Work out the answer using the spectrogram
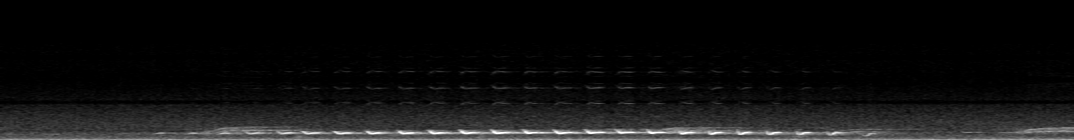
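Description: A bird singing a trill: a run of about two dozen quick whistled notes, each sliding down in pitch, swelling to loudest past the middle and then fading over about five seconds. Fainter higher calls come just before and near the end.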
